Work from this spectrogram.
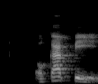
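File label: "okapi", Malay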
